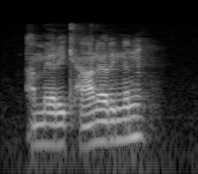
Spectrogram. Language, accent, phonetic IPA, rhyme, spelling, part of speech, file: German, Austria, [ameʁiˈkaːnəʁɪnən], -aːnəʁɪnən, Amerikanerinnen, noun, De-at-Amerikanerinnen.ogg
- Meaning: plural of Amerikanerin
